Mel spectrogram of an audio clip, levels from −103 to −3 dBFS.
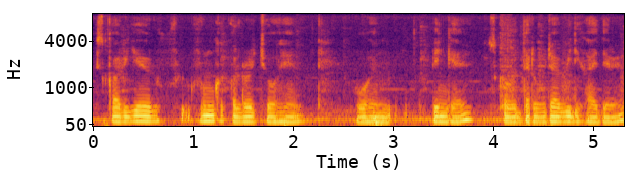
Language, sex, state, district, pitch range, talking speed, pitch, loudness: Hindi, male, Arunachal Pradesh, Longding, 95-125 Hz, 215 wpm, 100 Hz, -15 LUFS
